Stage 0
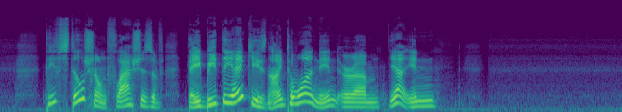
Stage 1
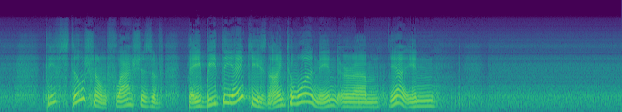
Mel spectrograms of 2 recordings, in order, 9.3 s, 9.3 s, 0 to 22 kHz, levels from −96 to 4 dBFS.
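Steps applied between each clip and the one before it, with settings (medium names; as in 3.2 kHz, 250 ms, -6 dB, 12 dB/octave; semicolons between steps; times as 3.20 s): spectral levelling over time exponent 0.4; trim -3.5 dB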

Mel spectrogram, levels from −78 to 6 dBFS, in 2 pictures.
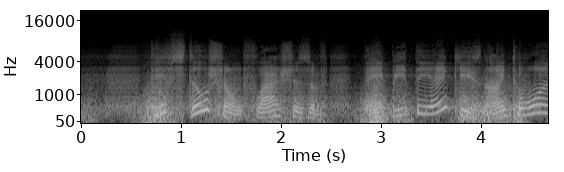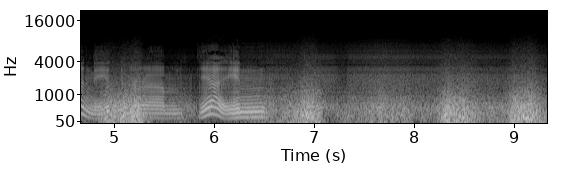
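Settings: wind noise 460 Hz -21 dBFS; level rider gain up to 12 dB; trim -6.5 dB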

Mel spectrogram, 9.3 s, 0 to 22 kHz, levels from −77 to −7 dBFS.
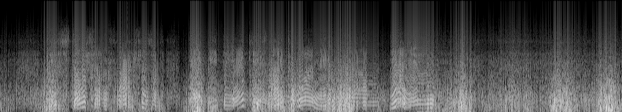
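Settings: cycle switcher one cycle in 2, muted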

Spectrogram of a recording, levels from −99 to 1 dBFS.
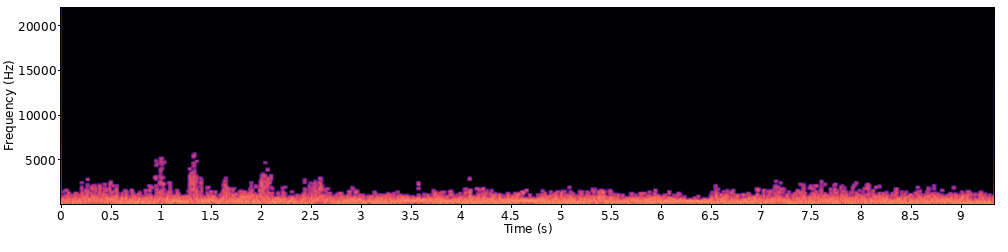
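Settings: pre-echo 61 ms -20 dB; fuzz box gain 43 dB, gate -45 dBFS; spectral gate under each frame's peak -10 dB strong; trim -6 dB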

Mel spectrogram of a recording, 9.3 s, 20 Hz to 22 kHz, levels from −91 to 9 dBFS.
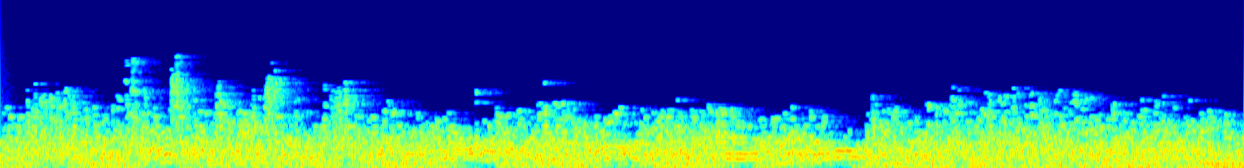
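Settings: simulated room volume 48 m³, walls mixed, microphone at 0.38 m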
